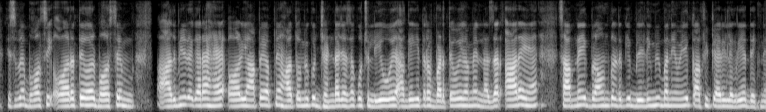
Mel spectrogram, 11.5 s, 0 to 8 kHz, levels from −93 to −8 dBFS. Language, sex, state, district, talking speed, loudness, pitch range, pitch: Hindi, male, Bihar, Kishanganj, 245 wpm, -17 LUFS, 165-185 Hz, 175 Hz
